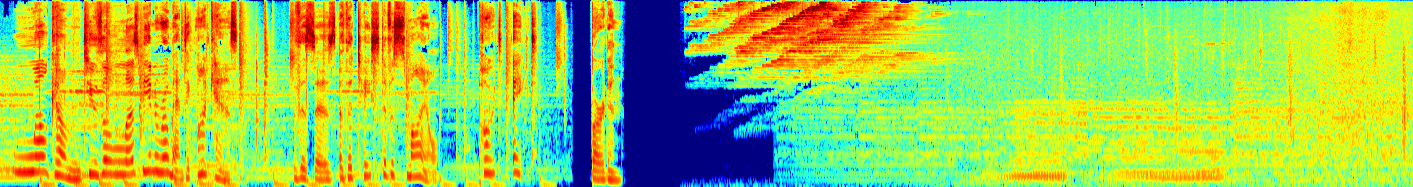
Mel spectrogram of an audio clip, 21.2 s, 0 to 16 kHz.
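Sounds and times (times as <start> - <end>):
speech: 0.2 - 3.7, 4.4 - 8.1, 8.9 - 9.4
steady rain pattering: 14.8 - 18.6.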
